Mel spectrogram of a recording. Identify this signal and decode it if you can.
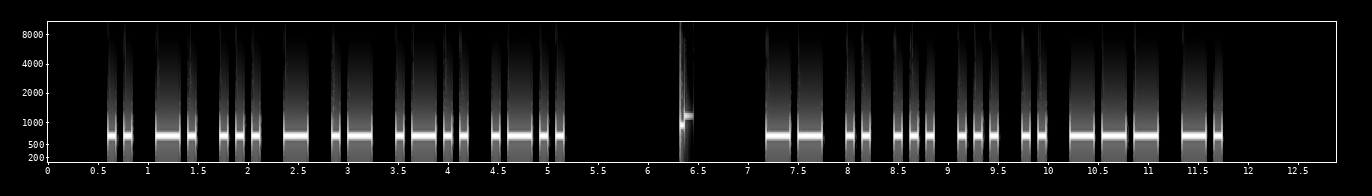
Morse code, heard as a keyed tone, about 15 wpm, 700 Hz. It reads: INSTALL MISSION
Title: Sentences from Top 1600 Words - New Word Drill Alt - 15wpm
